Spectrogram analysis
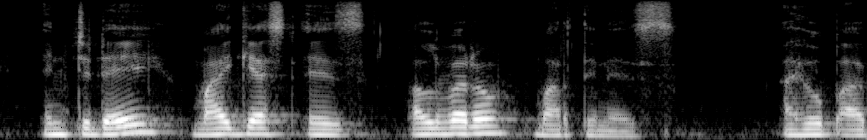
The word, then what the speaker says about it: Álvaro Martínez: I'm your host, and today my guest is Alvaro Martinez. I hope I pronounced your name correctly, Alvaro.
